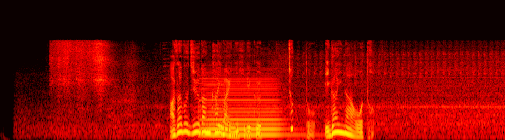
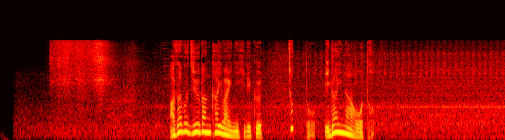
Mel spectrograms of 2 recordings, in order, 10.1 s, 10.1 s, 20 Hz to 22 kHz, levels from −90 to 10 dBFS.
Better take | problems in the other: second | background sound (Bowed string instrument); 1 dB below the speech

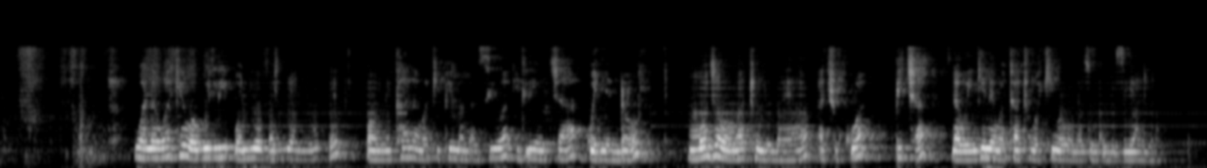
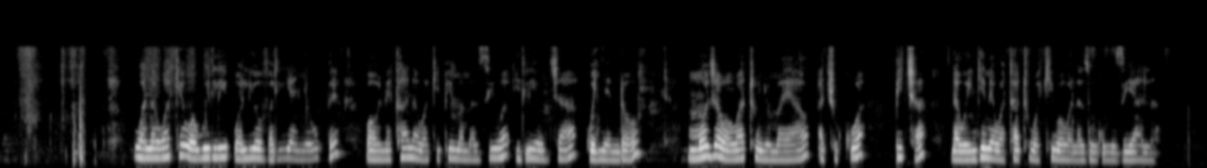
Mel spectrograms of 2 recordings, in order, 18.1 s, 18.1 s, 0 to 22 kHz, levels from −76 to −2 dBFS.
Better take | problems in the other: second | noise reduction (neural separator model SepFormer DNS4)

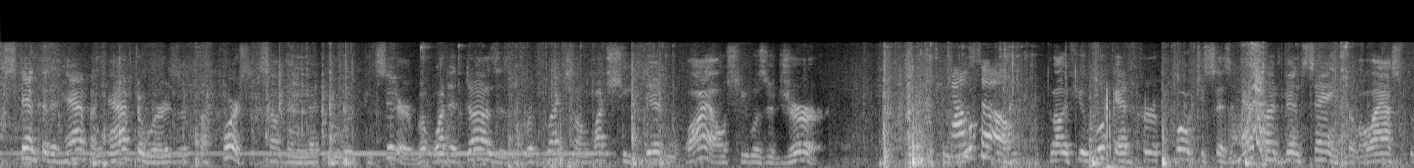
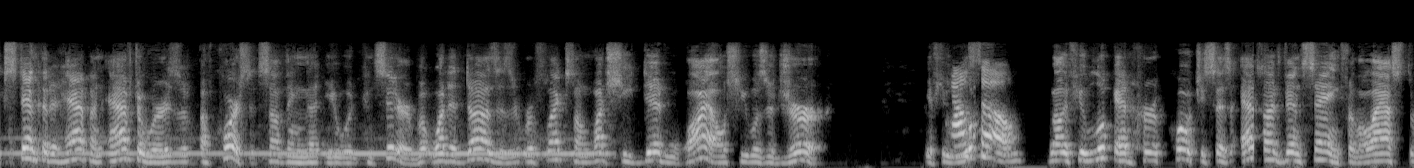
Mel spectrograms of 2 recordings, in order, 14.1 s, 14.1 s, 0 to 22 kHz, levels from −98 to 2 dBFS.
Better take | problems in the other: second | background sound (Zipper (clothing)); 2 dB below the speech

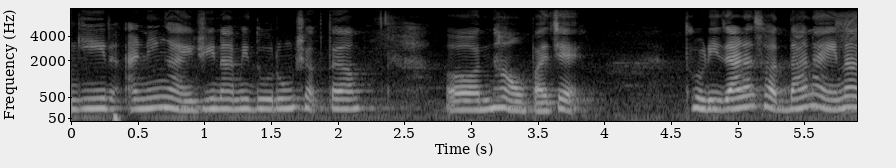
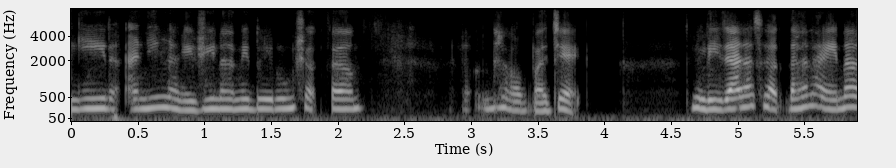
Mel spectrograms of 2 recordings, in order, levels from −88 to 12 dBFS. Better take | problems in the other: first | noise reduction (neural diffusion model UNIVERSE++)

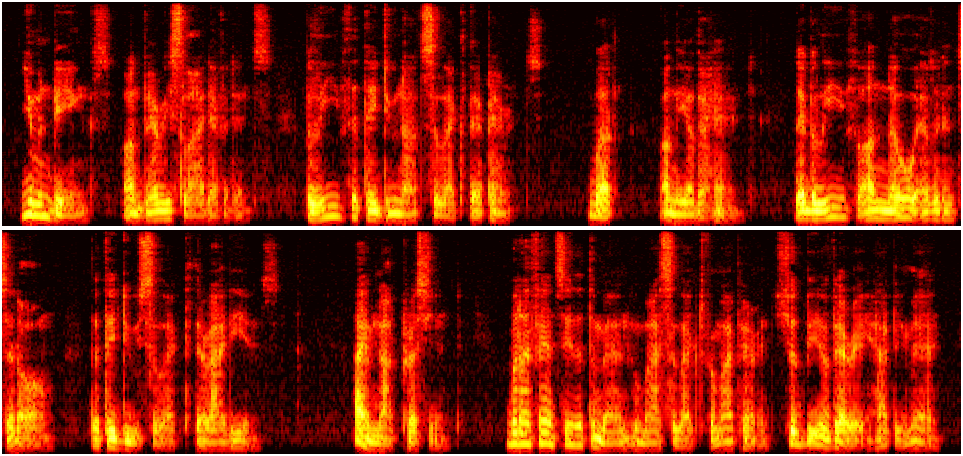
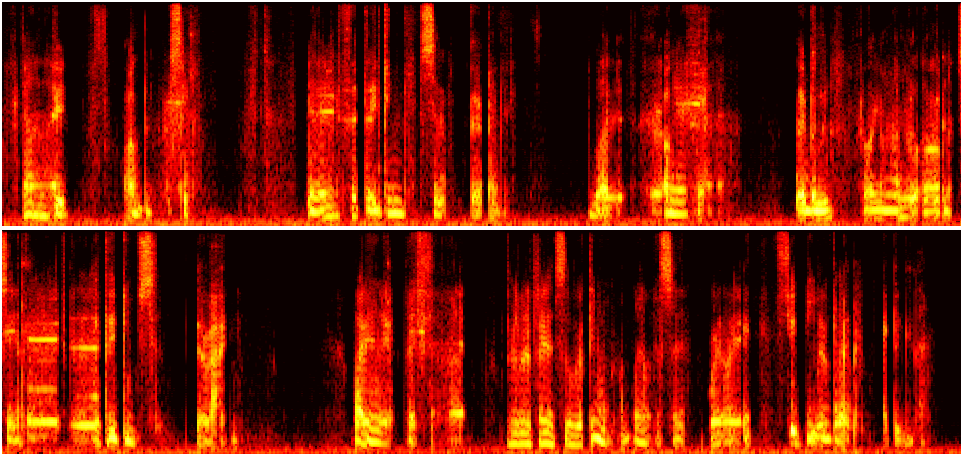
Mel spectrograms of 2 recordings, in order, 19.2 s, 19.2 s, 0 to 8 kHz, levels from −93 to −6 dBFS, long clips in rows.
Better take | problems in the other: first | noise reduction (neural diffusion model UNIVERSE++)

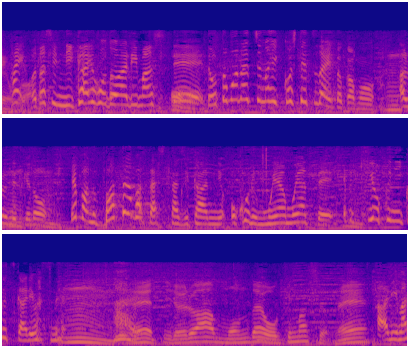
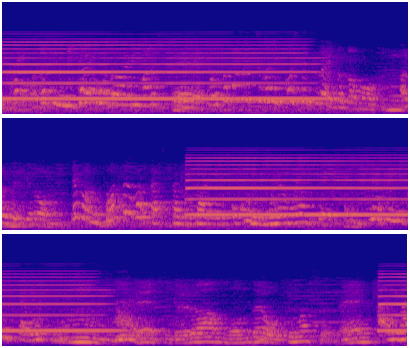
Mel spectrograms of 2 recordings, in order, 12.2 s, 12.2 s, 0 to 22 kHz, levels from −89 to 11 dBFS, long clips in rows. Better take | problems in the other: first | background sound (Wind instrument, woodwind instrument); as loud as the speech // room echo; dies away in 0.6 s

